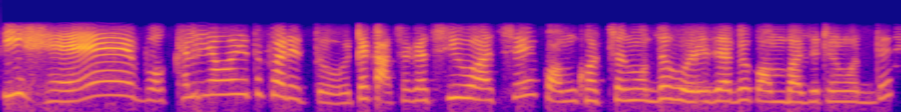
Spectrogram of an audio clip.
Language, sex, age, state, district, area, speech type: Bengali, female, 18-30, West Bengal, Kolkata, urban, conversation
